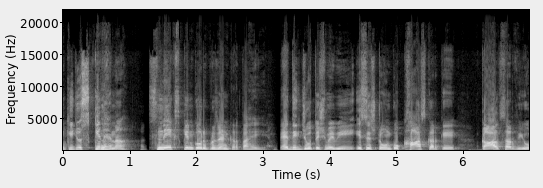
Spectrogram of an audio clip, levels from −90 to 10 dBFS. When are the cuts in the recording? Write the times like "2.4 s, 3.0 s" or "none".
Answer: 1.3 s, 3.3 s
